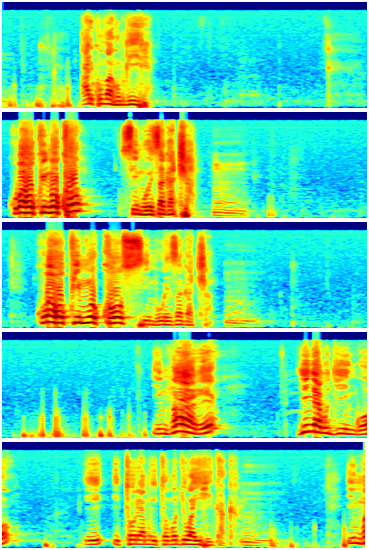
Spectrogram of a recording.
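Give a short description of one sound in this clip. A man speaks with animation into a microphone close by, pausing between phrases.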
